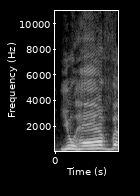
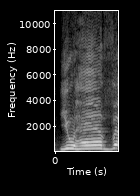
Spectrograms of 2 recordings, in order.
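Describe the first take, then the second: The two takes are said the same way.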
